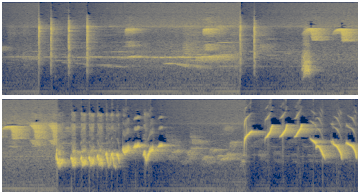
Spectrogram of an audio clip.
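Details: A white-rumped shama sings a lure song to provoke caged birds. It begins with scattered sharp clicks and soft tones, moves into high whistled phrases and a rapid chattering run of rising notes, and ends with bright looping whistles.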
